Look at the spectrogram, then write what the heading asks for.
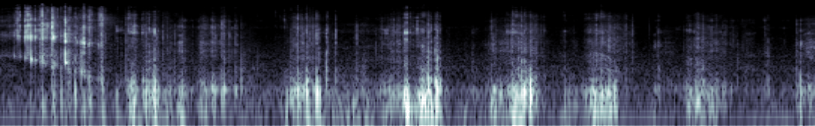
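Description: Loud crisp crunching as Siete cinnamon churro strips are bitten and chewed, many bites in an uneven rhythm with short pauses between them and no talking.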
